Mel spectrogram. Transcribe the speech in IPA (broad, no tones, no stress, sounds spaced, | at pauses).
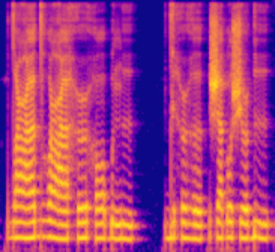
dˤ u ʕ a dʱ ɔ ʕ a h ə˞ h ɔ ɓ ə ŋ ɨ | d ɪ h ə˞ ɦ ə | ʃ a ɠ ɔ ʃ ə˞ ɠ ɨ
